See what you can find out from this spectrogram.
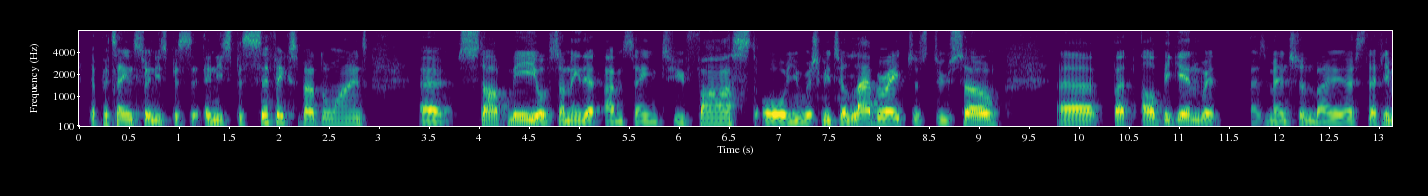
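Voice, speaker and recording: A man's voice: medium pitch, darkish tone. A middle-aged man from Montreal, a native French speaker whose accent has Australian and South African traces, leading a wine tasting over a video call with loose, chatty, self-correcting explanations. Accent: French Canadian with Australian and South African traces. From Montreal, Canada. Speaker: wine brand ambassador.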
